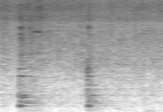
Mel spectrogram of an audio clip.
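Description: Beef and vegetables sizzling in a pan with a steady frying hiss and two sharp stirring scrapes, close by and without talk.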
